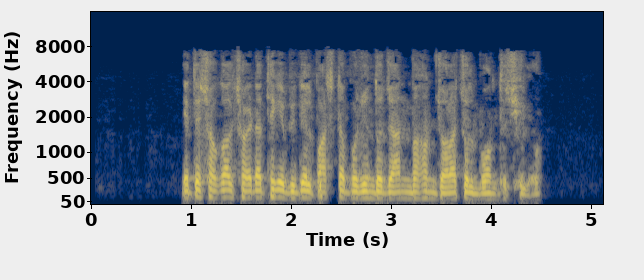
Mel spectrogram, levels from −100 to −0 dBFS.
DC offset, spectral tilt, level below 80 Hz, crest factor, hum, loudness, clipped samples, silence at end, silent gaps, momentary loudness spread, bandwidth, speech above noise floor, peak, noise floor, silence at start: under 0.1%; -5 dB/octave; -60 dBFS; 16 dB; none; -17 LUFS; under 0.1%; 0.65 s; none; 7 LU; 7.8 kHz; 62 dB; -2 dBFS; -79 dBFS; 0.9 s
